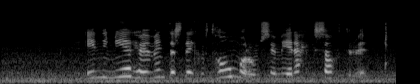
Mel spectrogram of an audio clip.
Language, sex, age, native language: Icelandic, female, 20-29, Icelandic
